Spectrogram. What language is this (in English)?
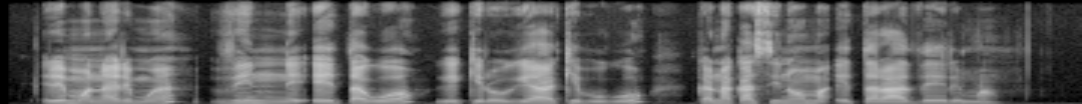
Kikuyu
